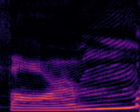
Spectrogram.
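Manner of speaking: "Farm" with the R drawn out; stretched out sounds. Shown as a demonstration. Teacher sounding out the syllable for spellers, stretched. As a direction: stretch "Farm" so the R pattern is heard. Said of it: "You should hear that R pattern".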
